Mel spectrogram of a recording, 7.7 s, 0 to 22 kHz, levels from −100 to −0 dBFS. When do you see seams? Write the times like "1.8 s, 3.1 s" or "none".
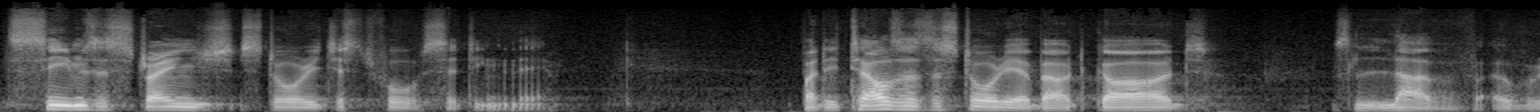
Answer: none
